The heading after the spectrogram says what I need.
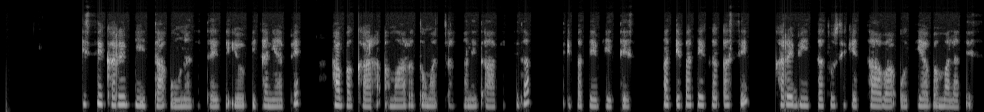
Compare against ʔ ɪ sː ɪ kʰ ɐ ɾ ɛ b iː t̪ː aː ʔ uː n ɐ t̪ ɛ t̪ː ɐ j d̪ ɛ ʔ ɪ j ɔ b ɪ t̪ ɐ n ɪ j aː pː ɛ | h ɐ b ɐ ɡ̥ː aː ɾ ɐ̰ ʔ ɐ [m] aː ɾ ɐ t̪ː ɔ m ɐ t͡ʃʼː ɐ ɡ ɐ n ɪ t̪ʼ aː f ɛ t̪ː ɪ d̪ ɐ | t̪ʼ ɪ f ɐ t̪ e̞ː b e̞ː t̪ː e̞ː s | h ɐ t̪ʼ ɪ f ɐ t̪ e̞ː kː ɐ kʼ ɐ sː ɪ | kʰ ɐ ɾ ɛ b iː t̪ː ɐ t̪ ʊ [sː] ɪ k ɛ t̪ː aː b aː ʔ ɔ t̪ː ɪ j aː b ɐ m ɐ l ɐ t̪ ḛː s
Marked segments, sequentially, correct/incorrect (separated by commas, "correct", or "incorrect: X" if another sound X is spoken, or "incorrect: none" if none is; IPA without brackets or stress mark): correct, incorrect: s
